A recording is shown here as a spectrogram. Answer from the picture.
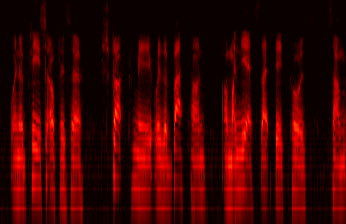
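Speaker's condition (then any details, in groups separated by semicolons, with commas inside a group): Cerebral palsy; uses wheelchair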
